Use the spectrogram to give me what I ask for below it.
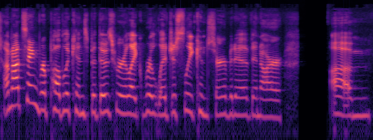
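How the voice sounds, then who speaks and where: A woman co-hosting a casual podcast chat with a high, bright voice. She rambles and restarts her thoughts often, recorded close and dry. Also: steady tone, moderate pace, dry recording. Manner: rambling, full of fillers and restarts. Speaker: podcast co-host.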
